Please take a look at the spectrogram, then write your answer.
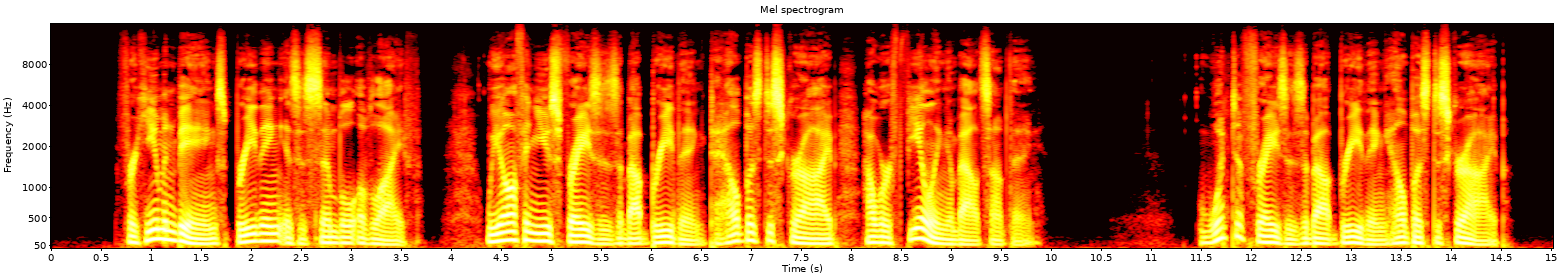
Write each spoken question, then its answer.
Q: What do phrases about breathing help us describe?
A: Phrases about breathing help us describe how we're feeling about something.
